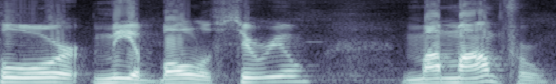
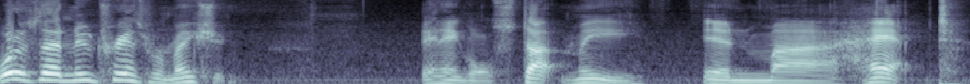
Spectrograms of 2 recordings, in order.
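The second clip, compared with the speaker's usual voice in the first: put-on very strong country accent; 3 semitones lower, 4 dB quieter than usual. Retelling the abridged version's Android 13 showing off his ball cap: super country Android 13 voice. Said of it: "the abridged just makes him sound like super country".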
